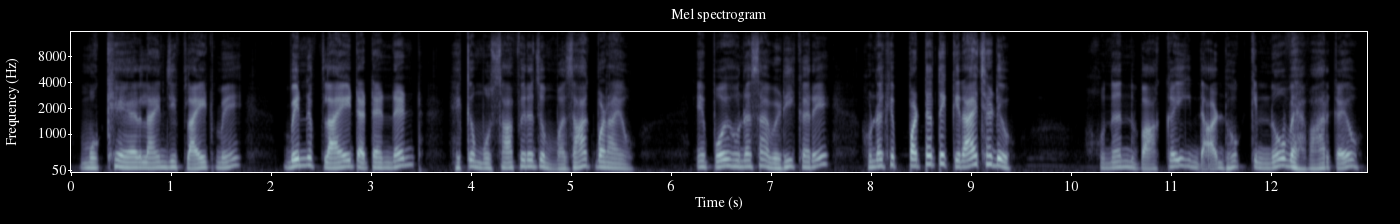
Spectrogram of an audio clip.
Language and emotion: Sindhi, disgusted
